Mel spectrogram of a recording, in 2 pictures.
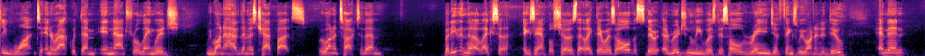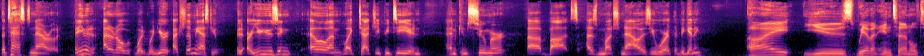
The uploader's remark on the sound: live at the AWS Summit in New York City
